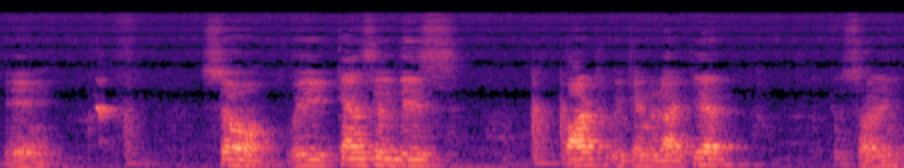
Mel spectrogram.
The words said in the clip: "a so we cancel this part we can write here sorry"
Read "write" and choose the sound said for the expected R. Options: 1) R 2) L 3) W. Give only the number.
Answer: 2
